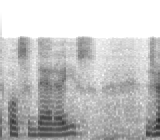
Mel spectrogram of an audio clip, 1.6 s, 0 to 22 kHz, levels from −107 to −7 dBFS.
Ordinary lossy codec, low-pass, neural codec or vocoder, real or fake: none; 7.2 kHz; codec, 16 kHz in and 24 kHz out, 0.6 kbps, FocalCodec, streaming, 4096 codes; fake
